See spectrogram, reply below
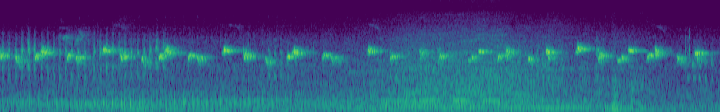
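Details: Sooty-headed bulbul in ropel song style, played to coax caged birds into singing: an unbroken string of brief whistled notes, each slurring up or down, delivered quickly and evenly over a low background hum.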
